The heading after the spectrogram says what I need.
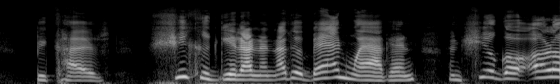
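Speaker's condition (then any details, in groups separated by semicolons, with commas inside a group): Dystonia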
